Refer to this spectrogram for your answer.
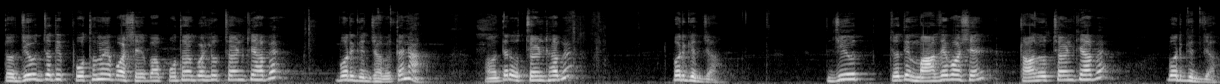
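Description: A man's voice: high voice, fairly quick, long pauses, darkish tone. A male language teacher giving a lesson, asking questions and answering them himself. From Bangladesh. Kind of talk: lesson in Bengali.

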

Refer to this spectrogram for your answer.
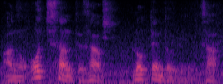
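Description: Lively storytelling middle-aged man. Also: low voice, quick pace, noisy background. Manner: rambling anecdotes, tag particle さ. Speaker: guest, former pro baseball player. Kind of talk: casual chat.

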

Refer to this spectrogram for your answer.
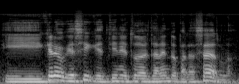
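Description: A man's voice: mid-range voice, fast, slight background noise. A middle-aged man with an Argentine accent, a guest impressionist on a radio show who chats, jokes and tells stories. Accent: Argentine Spanish. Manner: chatty joke-telling storyteller. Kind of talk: casual radio interview. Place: radio studio.

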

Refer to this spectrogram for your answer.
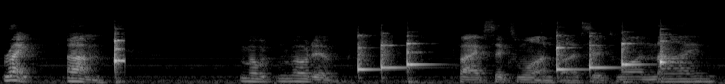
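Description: Speaking very slowly with long pauses, a xylophone teacher in his thirties rambles through a casual lesson at home in his kitchen, poking fun at himself with lots of fillers and little laughs. His pitch is medium, and he talks over loud music. The camera is in front of him at a short distance, picking up kitchen echo and xylophone sounds.

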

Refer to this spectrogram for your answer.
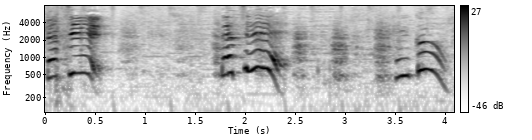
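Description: A woman talking to her dogs in a high, cooing pet voice with slow, exaggerated praise. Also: big pitch swings, muffled recording, loud music behind the voice, exaggerated voice. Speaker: dog owner. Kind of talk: high sing-song pet talk.

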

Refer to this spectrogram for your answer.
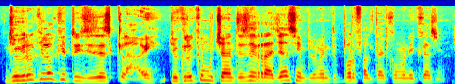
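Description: A man's voice: high voice, brisk. A young man in casual church-group chat, easygoing and joking. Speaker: youth church band member.

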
